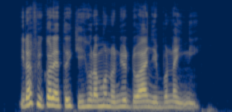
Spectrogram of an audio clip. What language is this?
Kikuyu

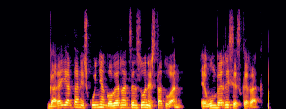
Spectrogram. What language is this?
Basque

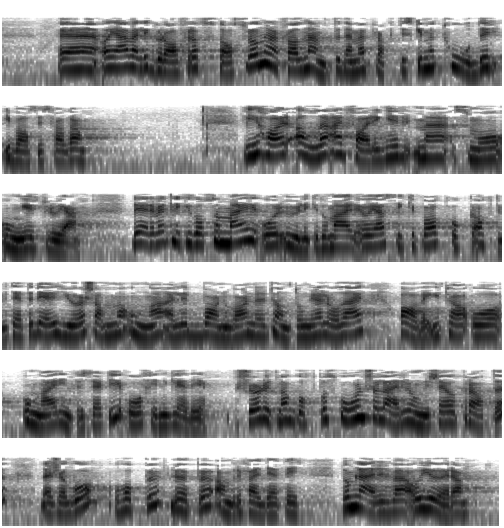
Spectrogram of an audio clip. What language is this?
Norwegian Bokmål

